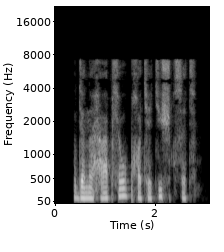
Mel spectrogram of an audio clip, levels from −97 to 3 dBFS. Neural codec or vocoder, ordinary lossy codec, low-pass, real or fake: none; MP3, 48 kbps; 7.2 kHz; real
